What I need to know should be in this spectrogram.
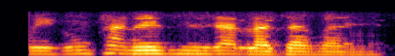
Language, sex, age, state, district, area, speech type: Bodo, female, 45-60, Assam, Kokrajhar, rural, conversation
